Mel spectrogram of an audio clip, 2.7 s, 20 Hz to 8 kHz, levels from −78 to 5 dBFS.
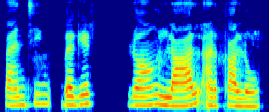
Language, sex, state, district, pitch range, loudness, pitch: Bengali, female, West Bengal, Cooch Behar, 210-240 Hz, -16 LUFS, 220 Hz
